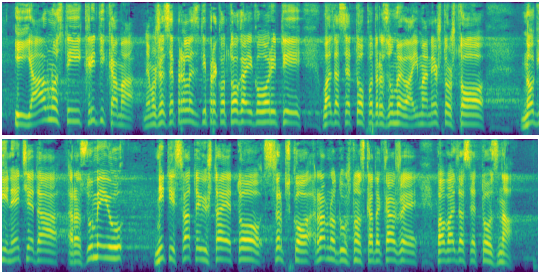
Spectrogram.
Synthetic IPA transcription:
ijaːʋno̞st̪iːkɾit̪ikamane̞mo̞ʒese̞pɾelazit̪ipɾe̞ko̞t̪o̞ɡaiɡo̞ʋo̞ɾit̪iʋaʎʲd̪ase̞t̪o̞ːpo̞d̪ɾazumeːʋaimane̞ʃt̪o̞ʃt̪o̞ | mno̞ɡineːt͡ɕed̪aɾazumjeju | nit̪isʋat̪ajuʃt̪ajet̪oːsr̩pskoɾaʋno̞d̪uːʃnost̪̚kad̪akaːʒepaʋaʎd̪aset̪o̞ːzna̰ː

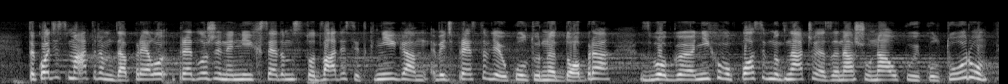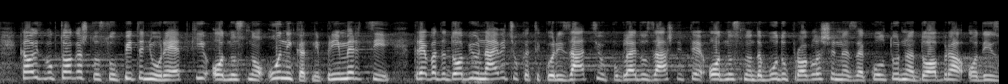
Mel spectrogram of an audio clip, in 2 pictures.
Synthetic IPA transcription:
t̪akoːd͡ʑe̞sma̰ːt̪ɾamd̪apɾed̪lˠo̞ʒe̞neɲixsed̪amst̪o̞d̪ʋaːd̪e̞set̪kɲiɡaʋe̞t͡ɕpɾet̪st̪aʋʎʲajukulˠt̪uɾnad̪o̞bɾa | zbo̞ɡɲixo̞ʋo̞ɡ̚po̞se̞bno̞ɡznat͡ʂajazanaʃunaukuikulˠt̪uːɾukaoizbo̞ɡt̪o̞ɡaʃt̪o̞suːpiːt̪aɲuɾeːt̪kiʔo̞d̪no̞sno̞ʔunikat̪nipɾiːme̞ɾt̪si | t̪ɾebad̪ad̪o̞bijunajʋe̞t͡ɕukat̪eɡo̞ɾizaːt̪sijuːpo̞ɡleːd̪uzaːʃt̪it̪e̞ʔo̞d̪nosnod̪abud̪upɾo̞ɡlˠaʃe̞nezakulˠt̪uɾnad̪o̞bɾaʔo̞d̪iz

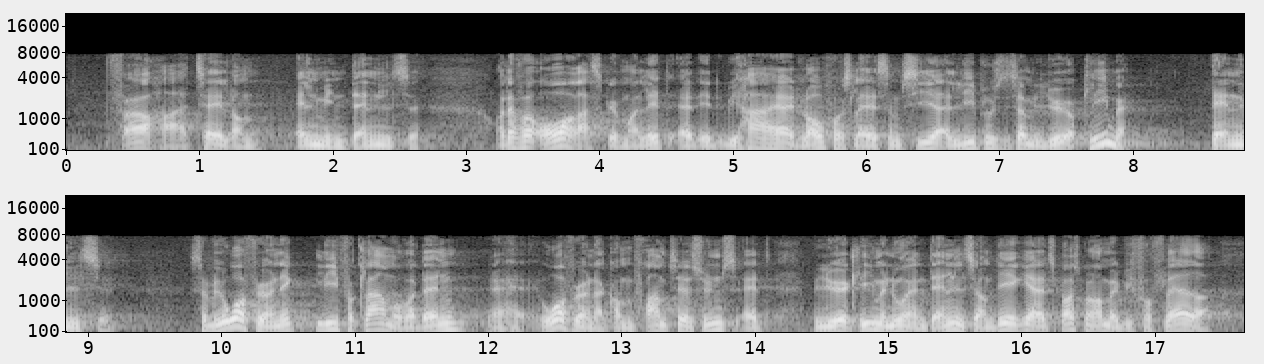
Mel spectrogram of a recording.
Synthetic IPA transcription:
fɶɐ̰hɑ̈t͡sʰɛ̰ːld̥ɒ̽mælmind̥ænl̩sə | ɒ̽d̥æɐfɒ̽ʔɒʊɐʁɑ̈sɡ̥əmɑ̈ɪle̝d̥ædeʋihɑ̈hæɐe̝d̥lɒʊfɒslɛ̰ɪsɒ̽msiːɐæliːpʰluslisɒ̽ɐmiljøːɒ̽kʰliːmæ | d̥ænl̩sə | sɒ̽ʋe̝lo̝ɐføːɐnəe̝ɡ̥liːfɒ̽kʰlɑ̰̈ːmɑʋɒdæn | o̝ɐføːɐnæɐkʰɒ̽mð̩ˠfʁɑm̰t͡sʰe̝læsynəsæd̥miljø̰ɒkʰliːmænuæɐe̝nd̥ænl̩səɒ̽md̥e̝e̝ɡ̥æɐed̥sb̥ɶɐsmo̰ːlɒ̽mæd̥ʋifɒflɛːð̞ˠɐ

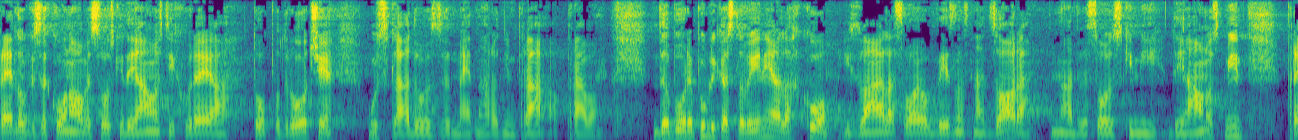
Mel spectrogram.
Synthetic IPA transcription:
pɾɛːd̪lɔɡzakoːnaɔʋɛsoːlskid̪ɛjaːwnɔst̪ixuɾɛjat̪opɔd̪ɾoːt͡ʃjɛusklaːd̪uzmɛd̪naːɾɔd̪nimpɾa̰ːʋɔmd̪aboɾɛpublikaslɔʋeːnijalaxkoːizʋaːjalasʋɔːjɔɔbʋeːznɔst̪nad̪zɔːɾanad̪ʋɛsolskimid̪ɛjaːwnɔst̪mipɾ

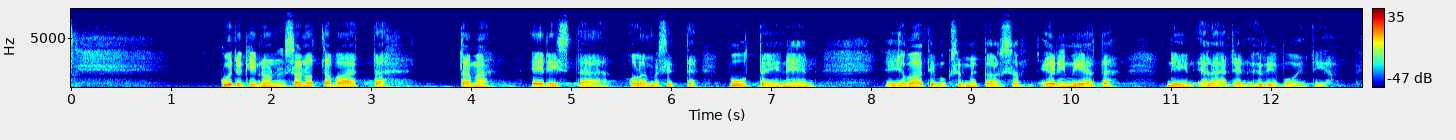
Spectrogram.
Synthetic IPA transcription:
kuit̪eŋkinonsɑnot̪ːɑʋɑet̪ːæ | t̪æmæedist̪æːolemːesit̪ːepuːt̪ːeineːn | jɑʋɑːt̪imuksemːekɑnsːɑerimielt̪æniːnelæint̪enhyʋiʋʋoint̪iɑ

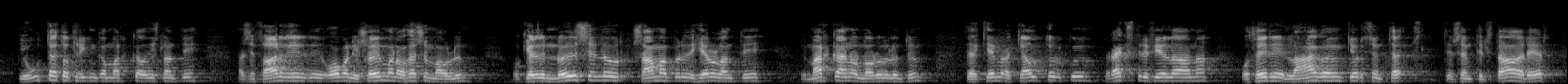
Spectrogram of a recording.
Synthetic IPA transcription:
iuːt̪ʰːajht̪awt̪ʰɾiːciŋkamar̥kaːwðist̪lant̪ɪ | θaðsɛmfaːɾðɪɾɪɔːvanisœːɥmanawθɛsːʏmːaːwlʏm | ɔɣcɛɾðʏnœɥðsɪnlɛɣʏɾ̥saːmanpʏɾðʏçɛːɾawlant̪ɪ | vɪðmar̥kaðɪnːaɔnɔɾðʏlʏnt̪ʏm | θɛːɣaðcʰɛːmʏɾawcawlt̪ʰœɾkʏrɛkst̪ɾɪfjɛːlaɣðanːa | ɔɣθejɾɪlaːɣaœɥŋcœɾðsɛmʰ | sɛmt̪ʰɪlst̪aːðaɾɛɾ̥

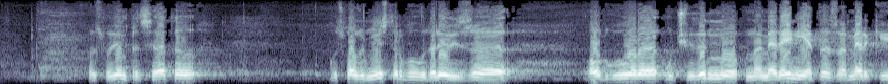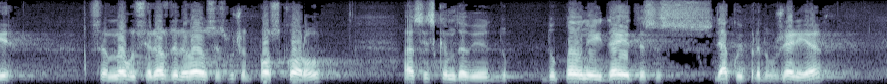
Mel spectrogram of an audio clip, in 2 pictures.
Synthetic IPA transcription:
ɡospod̪inpɾɛt̪sɛd̪at̪ɛlˠ | ɡospɔʒominist̪əɾblˠɐɡod̪ɐɾʲəvizɐ | ɔd̪ɡovoɾəʔot͡ʃɛvid̪nonɐmɛɾɛniət̪əzɐmɛɾki | sɐmnɔɡʊsɛɾʲiɔznilɛvad̪ɐsɛslˠut͡ʃət̪̚poskɔɾo | asiskəmd̪ɐvi | d̪opɤlˠnʲəid̪ɛit̪ɛsəsnʲakoipɾɛd̪lˠoʒɛnijə

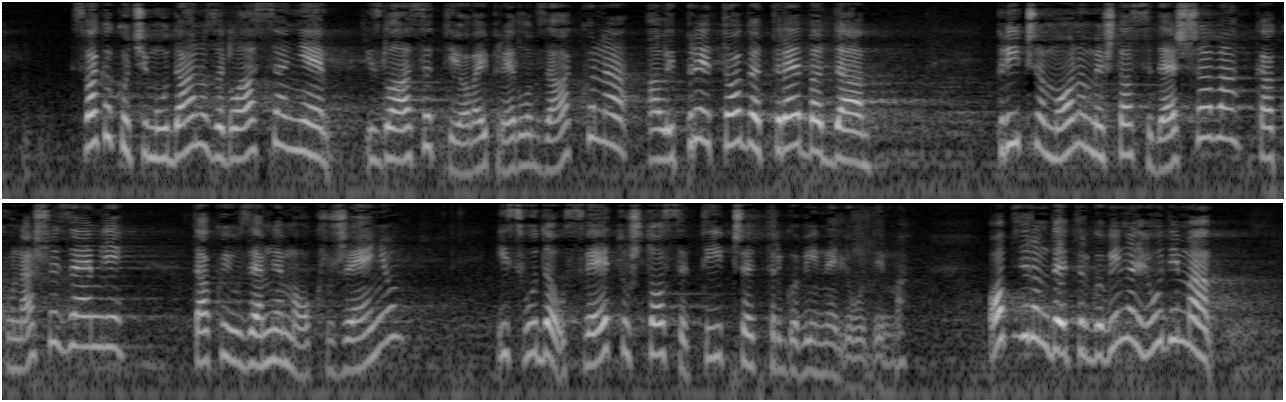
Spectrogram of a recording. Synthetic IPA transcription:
sʋakako̞t͡ɕe̞moud̪aːnuzaɡlˠasaɲe̞izɡlˠaːsat̪io̞ʋajpɾe̞ːd̪lˠo̞ɡzaːko̞naːlipɾeːt̪o̞ɡat̪ɾebad̪a | pɾiːt͡ʃamoo̞no̞me̞ʃt̪ase̞d̪eʃaːʋakako̞unaʃo̞jzemʎi | t̪ako̞iuze̞mʎamauokɾuʒe̞ːɲu | isʋud̪ausʋe̞ːt̪uʃt̪o̞se̞t̪iːt͡ʃe̞t̪ɾr̩ɡo̞ʋine̞ʎṵːd̪ḭma | o̞bziɾo̞md̪aje̞t̪r̩ɡo̞ʋinaʎuːd̪ima

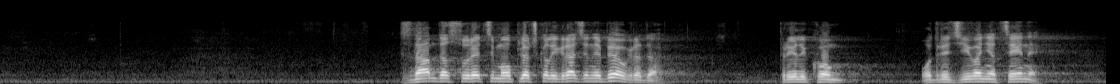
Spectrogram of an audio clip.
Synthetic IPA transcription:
znaːmd̪asuɾe̞t̪simoopʎat͡ʂkaliɡɾad͡ʑane̞be̞o̞ɡɾad̪a̰ | pɾiːliko̞m | od̪ɾe̞d͡ʑiːʋaɲat̪se̞ːne̞̰

